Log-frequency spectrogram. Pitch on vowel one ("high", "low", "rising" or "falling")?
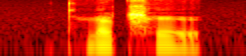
falling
